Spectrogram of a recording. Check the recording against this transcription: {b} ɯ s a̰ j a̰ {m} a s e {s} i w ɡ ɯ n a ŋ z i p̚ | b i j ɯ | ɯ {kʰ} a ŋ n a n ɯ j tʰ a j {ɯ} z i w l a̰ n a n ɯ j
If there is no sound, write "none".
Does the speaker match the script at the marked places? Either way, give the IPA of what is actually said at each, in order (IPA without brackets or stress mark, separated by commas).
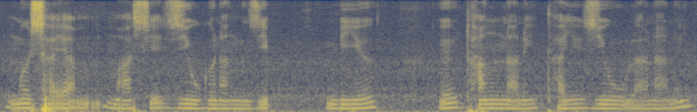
m, m, z, tʰ, ɯ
